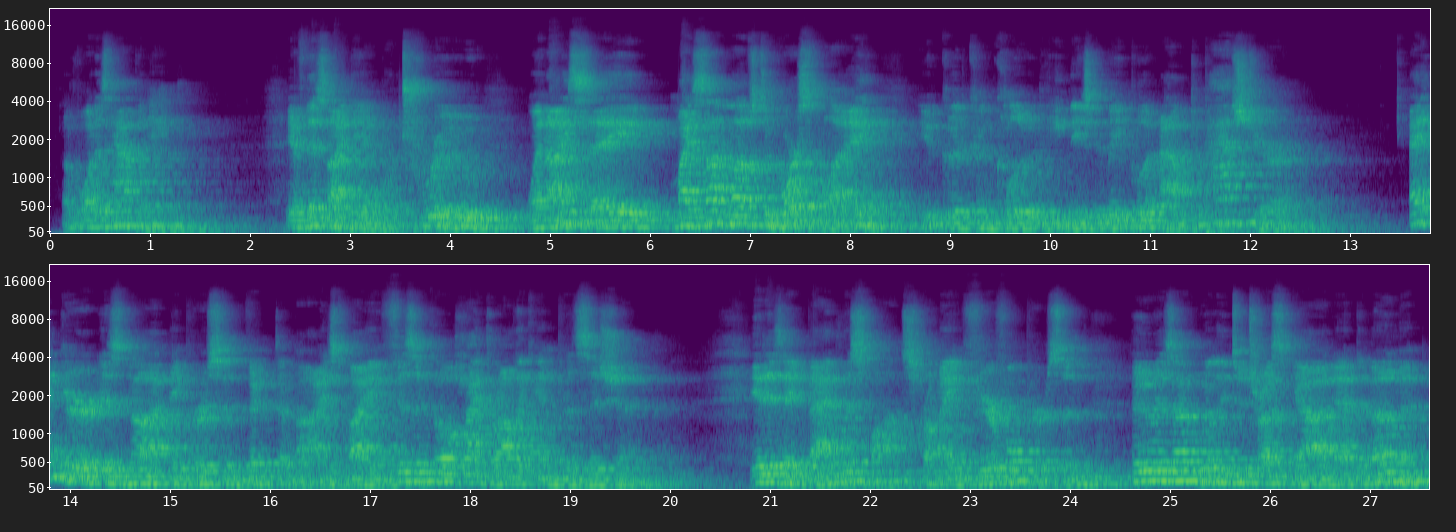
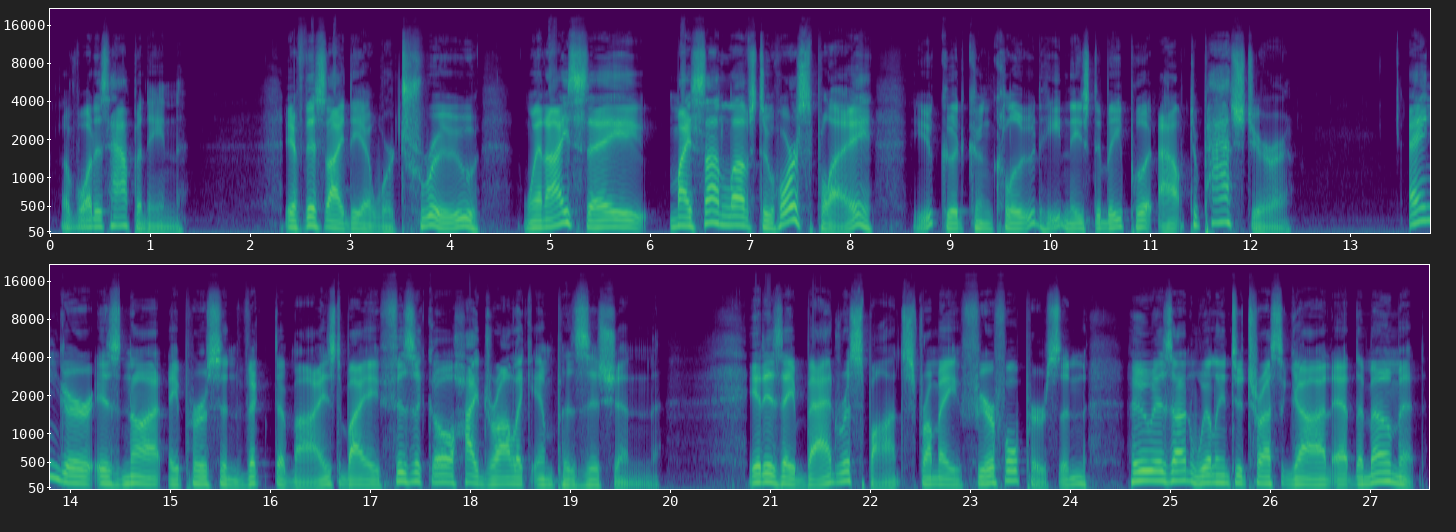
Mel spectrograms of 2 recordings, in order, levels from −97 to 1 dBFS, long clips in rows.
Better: second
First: room echo; strong; dies away in 1.7 s // off-mic speech; far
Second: none

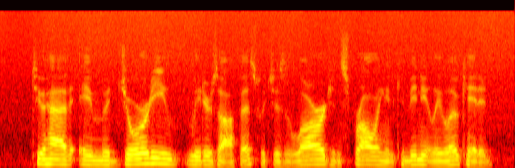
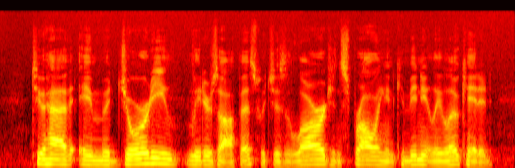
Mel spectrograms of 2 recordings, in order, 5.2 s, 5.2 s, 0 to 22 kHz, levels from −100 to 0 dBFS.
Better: second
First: hiss; loud; throughout; 7 dB below the speech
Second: hiss; faint; throughout; 25 dB below the speech

